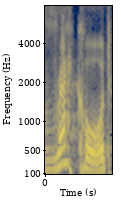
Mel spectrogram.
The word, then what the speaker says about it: record: But if it's a a noun, a physical thing, if you're listening to my recording, then um that record has the stress at the beginning. Okay? So the record cuz this is a world record.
